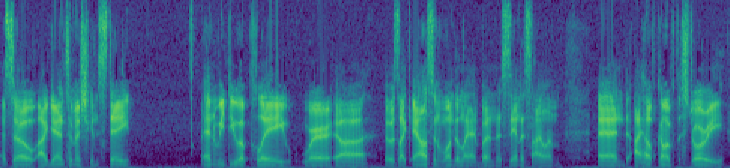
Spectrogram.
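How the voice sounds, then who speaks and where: A young man from Ghana speaks in a very low voice with a sharp, bright edge. He talks loosely and easily, with lots of fillers. The sound is dry and close. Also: normal speed, clean tone, no echo, rough recording. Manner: relaxed and chatty, laughs often, many "like" fillers. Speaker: guest. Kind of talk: casual interview talk.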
